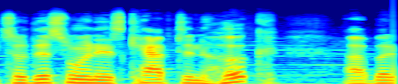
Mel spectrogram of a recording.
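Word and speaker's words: Huk: And, um, so this one is Captain Hook, uh, but it's spelled H U K.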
